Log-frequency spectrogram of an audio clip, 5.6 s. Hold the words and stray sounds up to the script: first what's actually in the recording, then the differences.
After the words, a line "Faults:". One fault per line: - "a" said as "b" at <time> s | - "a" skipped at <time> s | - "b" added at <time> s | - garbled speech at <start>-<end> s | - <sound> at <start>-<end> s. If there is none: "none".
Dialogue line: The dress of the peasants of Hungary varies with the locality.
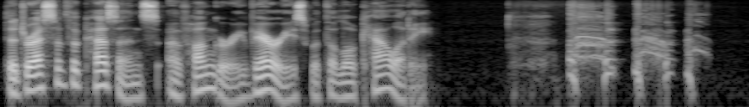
The dress of the peasants of Hungary varies with the locality.
Faults:
- cough at 3.8-5.3 s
